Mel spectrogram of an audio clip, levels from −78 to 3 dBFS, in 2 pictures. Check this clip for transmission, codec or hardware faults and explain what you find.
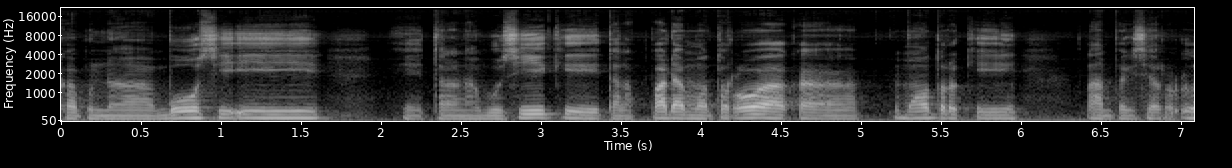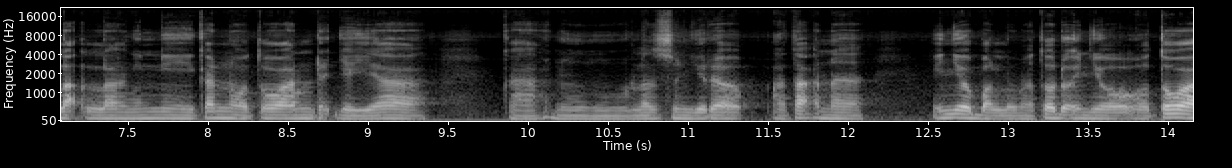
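Nothing amiss turns up on listening: the speech signal stays continuous and stable throughout, with no faults to report.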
